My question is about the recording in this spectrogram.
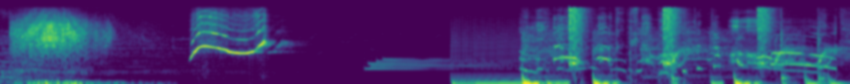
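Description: Cartoon sound effects and music: a swish that fades out, then a wavering whistle-like glide. After a short silence comes a held electronic chord, then bouncy music with sliding whistle notes.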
